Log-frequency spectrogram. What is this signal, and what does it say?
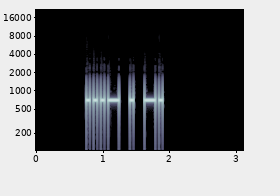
Morse code, heard as a keyed tone, about 22 wpm, 700 Hz. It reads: VEN
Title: Top Three Letter Combinations in Words 22wpm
